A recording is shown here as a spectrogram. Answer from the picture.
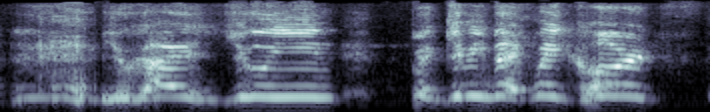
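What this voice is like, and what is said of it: Poor imitation of a cartoonish character. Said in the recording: “Bubbles from Trailer Park Boys ... That was a horrible, horrible impersonation.”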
